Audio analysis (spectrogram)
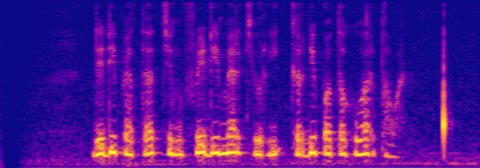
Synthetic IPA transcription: dɛdipɛt̪ɛt̪̚d͡ʒɨŋfɾidimɛrkjuɾikɨrdipɔt̪ɔkəwart̪awan

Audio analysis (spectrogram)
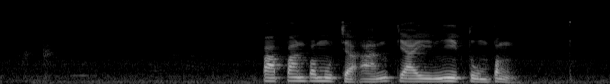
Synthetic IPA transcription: papanpəmud̥ʒ̥a̤ʔankjaiɲit̪umpəŋ

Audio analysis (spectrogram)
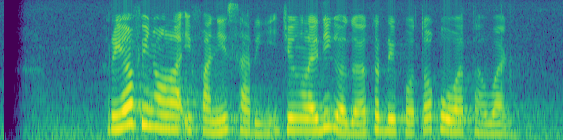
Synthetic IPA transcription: riafinolaʔifanisaɾid͡ʒɨŋladiɡaɡakɨrdipɔt̪ɔkuwart̪awan

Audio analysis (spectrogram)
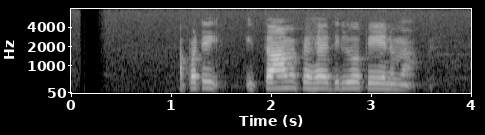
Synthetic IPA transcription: ɐpəʈə | it̪aːməpæɦɛd̪iluʋɐpeːnəma̰

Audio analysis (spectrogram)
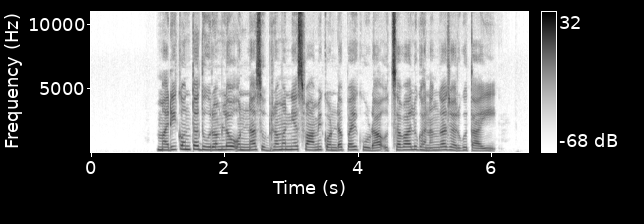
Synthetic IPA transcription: mɐɾiko̞nt̪ɐd̪uːɾɐmlo̞ːʔunːɐsubʱɾɐmɐnjɐsʋaːmikoɳɖɐpɐjkuːɽaːʔut̪sɐʋaːluɡʱɐnɐŋɡaːd͡ʒɐɾuɡut̪aːji

